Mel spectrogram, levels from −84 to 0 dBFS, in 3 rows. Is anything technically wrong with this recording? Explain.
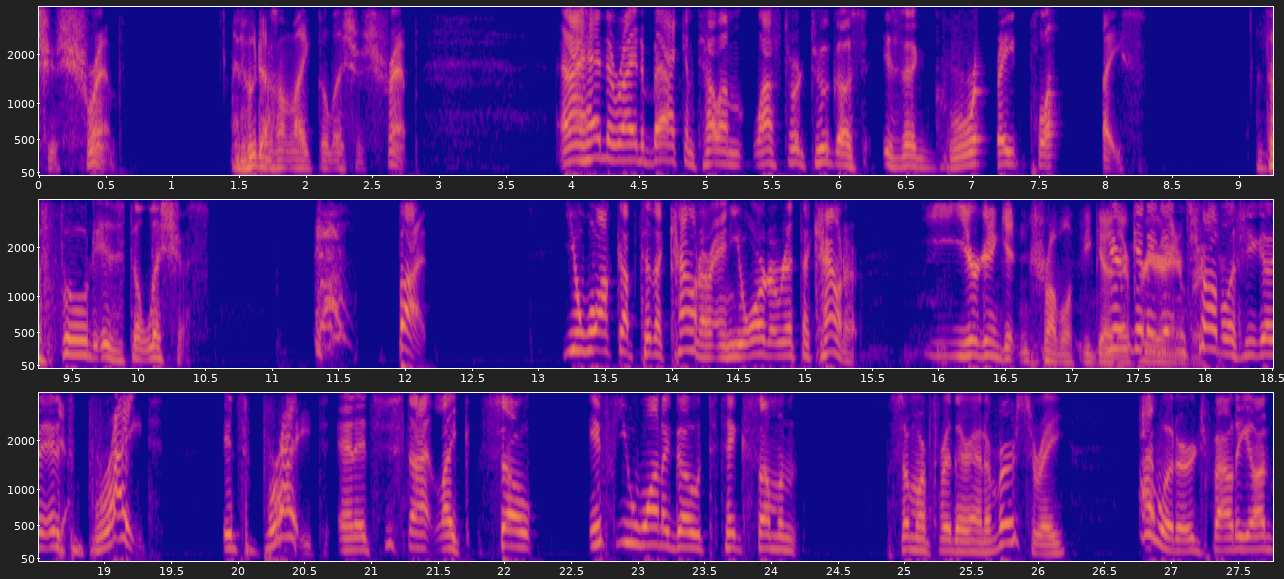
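Yes. This speech has several jitter-buffer faults on a call path, and that path, which sounds like G.711 mu-law at 64 kbps, leaves nothing above 4 kHz.

From 6.19 to 7.54 s there are repeated stalls (stutter). Packets kept arriving late, so the buffer emptied 18 times. The receiver stretched the last sound to fill about 421 ms, the longest wait 170 ms. The speech drags and stutters.

From 7.57 to 7.99 s comes a call audio freeze, likely from packets held up in transit. About 404 ms was filled by a fading continuation ending in roughly 280 ms of silence, then speech resumes where it stopped.

From 9.15 to 9.87 s a jitter buffer slow-down repeats single pitch periods to rebuild the reserve, adding 57 ms. Speech runs at 93% speed with unchanged pitch and drawn-out sounds.

From 11.84 to 15.37 s and again from 18.64 to 19.68 s a jitter buffer speed-up trims pitch periods to shed excess delay. 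It removes roughly 200 ms and then about 70 ms, so speech runs at 106% speed and sounds hurried.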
